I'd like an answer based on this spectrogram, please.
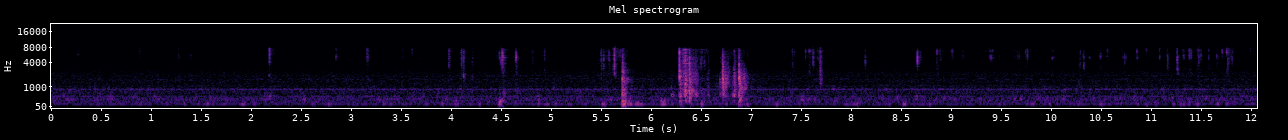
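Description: Scattered small clicks and taps of handling, with a few short crackling rips about six to seven seconds in, as a strip of orange Kapton-style tape is pulled off the roll.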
